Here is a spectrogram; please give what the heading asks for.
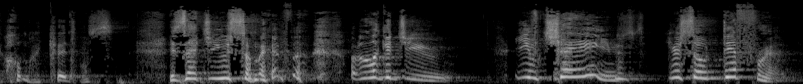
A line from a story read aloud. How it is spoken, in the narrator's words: gasping and saying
